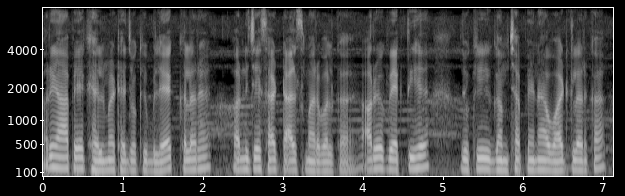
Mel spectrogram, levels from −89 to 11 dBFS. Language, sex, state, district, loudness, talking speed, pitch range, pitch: Hindi, male, Jharkhand, Palamu, -19 LUFS, 245 wpm, 120-140 Hz, 125 Hz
